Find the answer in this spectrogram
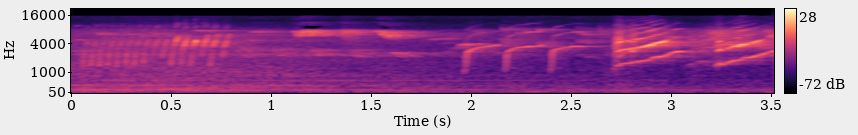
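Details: Canary singing, used as a lure to set other canaries singing: faint high trills, then a series of falling whistled notes and bright chirpy phrases over a steady background hiss.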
